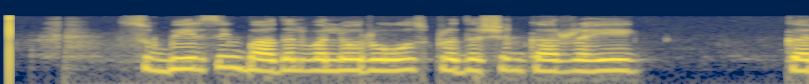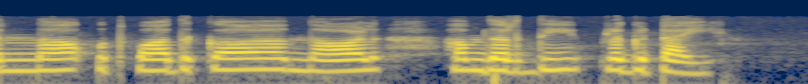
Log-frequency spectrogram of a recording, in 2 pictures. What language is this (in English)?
Punjabi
